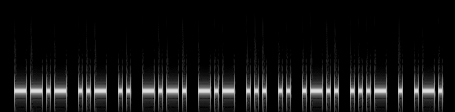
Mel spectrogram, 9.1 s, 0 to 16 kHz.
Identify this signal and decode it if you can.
Morse code, heard as a keyed tone, about 15 wpm, 700 Hz. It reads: QUICKSILVER
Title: Pangram Challenge v2 - 15wpm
